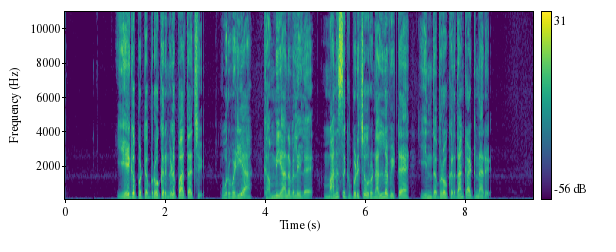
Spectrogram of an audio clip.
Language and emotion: Tamil, happy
